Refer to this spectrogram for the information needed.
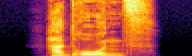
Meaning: genitive singular of Hadron
- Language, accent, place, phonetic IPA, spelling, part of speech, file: German, Germany, Berlin, [ˈhaːdʁɔns], Hadrons, noun, De-Hadrons.ogg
